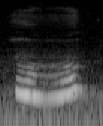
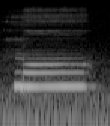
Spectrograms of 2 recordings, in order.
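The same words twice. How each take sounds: First: It is said in the third tone. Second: It is said in the first tone. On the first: "And number three" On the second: "That's number one"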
